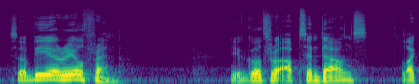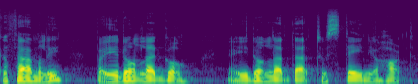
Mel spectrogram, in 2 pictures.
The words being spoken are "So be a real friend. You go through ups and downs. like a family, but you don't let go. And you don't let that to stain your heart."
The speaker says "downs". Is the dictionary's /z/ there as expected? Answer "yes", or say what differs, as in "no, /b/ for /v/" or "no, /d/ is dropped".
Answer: no, /s/ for /z/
